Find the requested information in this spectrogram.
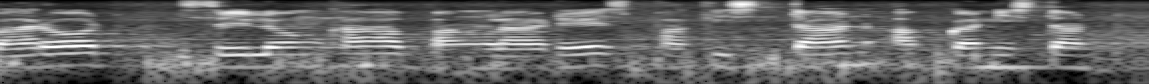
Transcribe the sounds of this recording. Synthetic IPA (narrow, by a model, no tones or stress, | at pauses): bʱaɾɔtsɾilɔŋkʰabaŋlaɖespakistanapʰɡanistan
